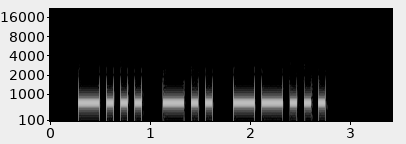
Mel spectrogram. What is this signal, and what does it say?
Morse code, heard as a keyed tone, about 17 wpm, 700 Hz. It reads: BD7
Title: Callsign Prefixes for Top 100 DXCC - 17wpm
